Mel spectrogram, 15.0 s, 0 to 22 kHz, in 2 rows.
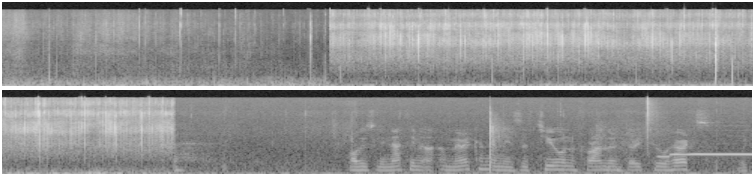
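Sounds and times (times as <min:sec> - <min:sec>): steaks sizzling in a frying pan: 0:03.3 - 0:09.2.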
